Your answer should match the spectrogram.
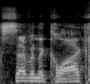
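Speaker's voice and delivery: usual speaking voice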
